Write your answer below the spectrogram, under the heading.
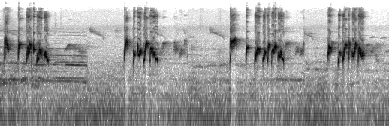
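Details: Red-whiskered bulbul song used for morning singing practice of caged birds, in the mature wild double-note style: four bright warbled phrases of quick rising and falling notes, about one every two seconds, with faint steady whistles behind.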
